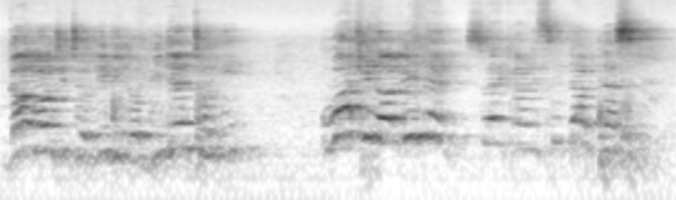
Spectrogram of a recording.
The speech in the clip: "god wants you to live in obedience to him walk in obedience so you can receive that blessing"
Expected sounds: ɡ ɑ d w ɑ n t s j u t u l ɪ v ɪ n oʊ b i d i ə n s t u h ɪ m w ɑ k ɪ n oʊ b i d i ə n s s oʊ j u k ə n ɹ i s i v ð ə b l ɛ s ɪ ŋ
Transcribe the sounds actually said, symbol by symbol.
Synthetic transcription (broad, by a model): ɡ ɑ d w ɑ n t j u t u l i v ɪ n oʊ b i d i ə n t u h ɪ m w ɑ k ɪ n oʊ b i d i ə n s s oʊ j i k ə n ɹ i s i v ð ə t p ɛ s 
